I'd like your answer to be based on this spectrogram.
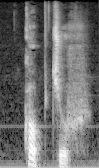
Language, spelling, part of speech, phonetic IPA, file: Polish, kopciuch, noun, [ˈkɔpʲt͡ɕux], Pl-kopciuch.ogg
